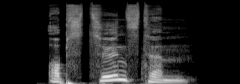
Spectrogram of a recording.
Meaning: strong dative masculine/neuter singular superlative degree of obszön
- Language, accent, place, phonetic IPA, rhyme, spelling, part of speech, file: German, Germany, Berlin, [ɔpsˈt͡søːnstəm], -øːnstəm, obszönstem, adjective, De-obszönstem.ogg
